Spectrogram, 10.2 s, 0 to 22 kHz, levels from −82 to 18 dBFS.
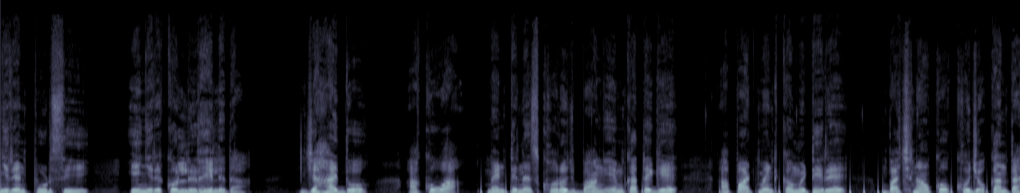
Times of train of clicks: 4.80-10.15

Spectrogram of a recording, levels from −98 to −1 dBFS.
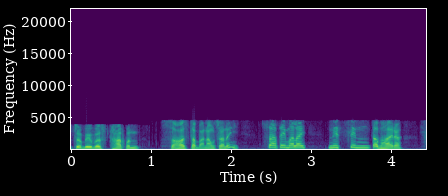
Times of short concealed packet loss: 0.64-0.70

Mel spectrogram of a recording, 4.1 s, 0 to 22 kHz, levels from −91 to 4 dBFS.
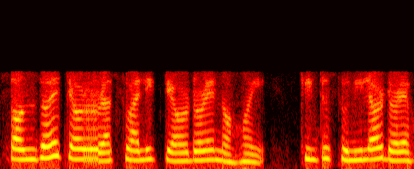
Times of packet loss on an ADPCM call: none

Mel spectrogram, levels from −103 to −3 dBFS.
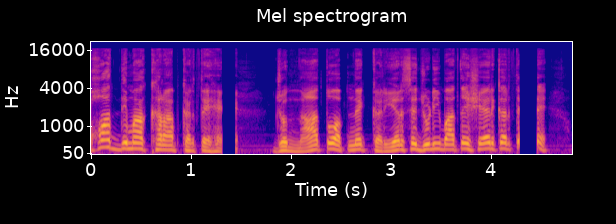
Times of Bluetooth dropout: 1.30-1.46, 4.27-4.48

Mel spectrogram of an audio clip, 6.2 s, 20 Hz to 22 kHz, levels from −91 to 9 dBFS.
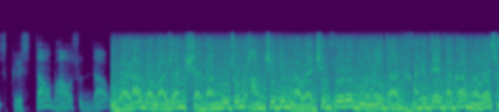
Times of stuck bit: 1.39-6.25

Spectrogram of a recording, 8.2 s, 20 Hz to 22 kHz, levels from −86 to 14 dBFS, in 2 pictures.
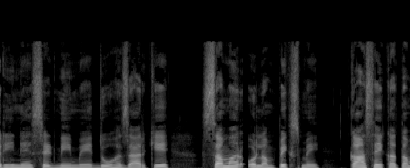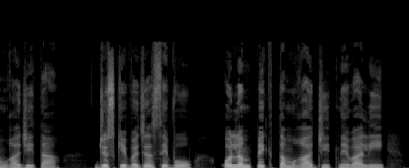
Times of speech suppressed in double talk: none

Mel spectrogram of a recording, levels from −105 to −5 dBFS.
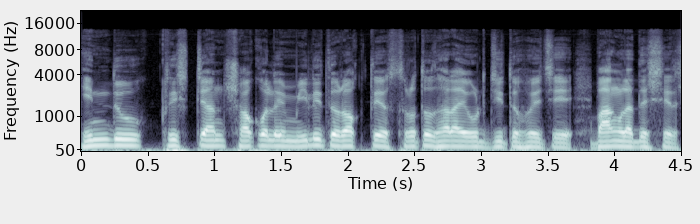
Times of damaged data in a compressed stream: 3.82

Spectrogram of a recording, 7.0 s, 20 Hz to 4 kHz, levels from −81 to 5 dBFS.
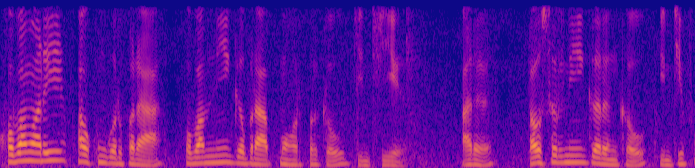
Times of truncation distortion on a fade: none

